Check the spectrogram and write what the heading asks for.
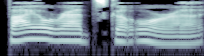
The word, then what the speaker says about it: Biogradska Gora: Biogradska Gora, pronounced Biogradska Ora, is a forest and a national park in Montenegro within Kolasin municipality.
